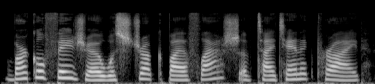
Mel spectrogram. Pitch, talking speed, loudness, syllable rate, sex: 230 Hz, 145 wpm, -17 LUFS, 4.2 syllables/s, female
